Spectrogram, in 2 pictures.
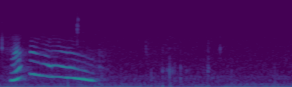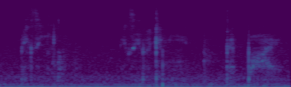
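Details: A calm corgi–Jack Russell mix dog gives one short, tonal whine that rises briefly and then slides down.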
